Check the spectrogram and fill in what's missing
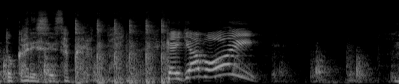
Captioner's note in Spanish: toques en la puerta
